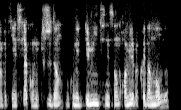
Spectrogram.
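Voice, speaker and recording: A man talks at a very fast pace. He speaks with a southern French accent. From southern France (Marseille area). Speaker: cloud solutions architect, webinar speaker. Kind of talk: webinar presentation. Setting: online webinar. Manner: hesitant, many fillers.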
